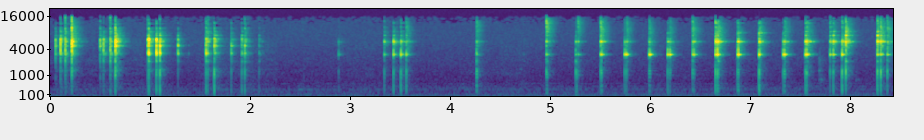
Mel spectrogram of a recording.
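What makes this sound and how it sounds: An empty white square ceramic plate is held up and tapped quickly with short painted fingernails and fingertips. The result is a rapid string of short, bright clinks with almost no ring and a high, glassy tone. An irregular burst is followed by a brief pause and a few sparse taps, then a steadier, evenly spaced run.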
